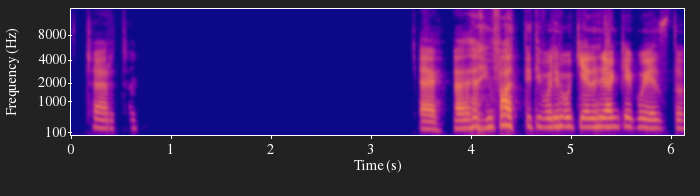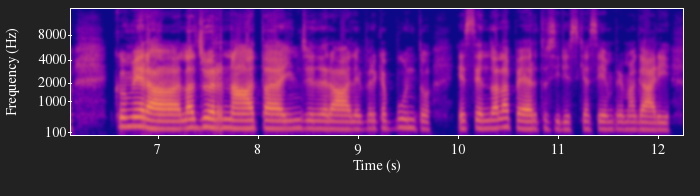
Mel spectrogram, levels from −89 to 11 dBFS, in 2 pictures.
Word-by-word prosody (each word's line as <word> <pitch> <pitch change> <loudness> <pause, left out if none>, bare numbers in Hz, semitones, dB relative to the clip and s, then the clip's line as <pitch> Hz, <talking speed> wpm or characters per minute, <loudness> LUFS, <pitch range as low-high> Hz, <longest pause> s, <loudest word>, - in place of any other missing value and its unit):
Certo. 195 -2 -6 2.8
Eh, 180 -1 +5 0.2
eh, 195 +3 +2
infatti 240 +2 +3
ti 235 - -8
volevo 230 +1 -2
chiedere 220 0 +3
anche 230 0 +2
questo, 200 -2 -1 0.4
com'era 200 -6 +3
la 205 +3 0
giornata 195 -3 +1
in 190 +2 -8
generale? 180 -2 -4
Perché 185 +1 -12
appunto, 195 -1 -15 0.2
essendo 190 +1 -7
all'aperto, 190 -4 -3
si 175 -1 -12
rischia 170 +1 -12
sempre 175 0 -12
magari, 165 -1 -5
195 Hz, 110 wpm, -18 LUFS, 180-215 Hz, 2.8 s, Eh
